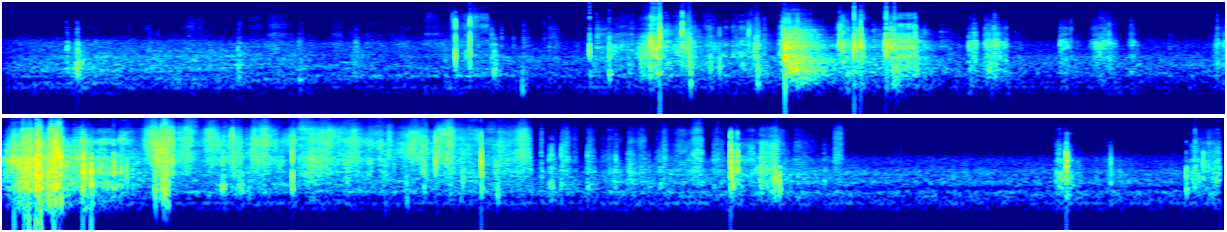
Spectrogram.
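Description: Handling noise from a phone being moved and rubbed: scattered clicks and crackles, with a dense burst of scraping and rustling from about nine to thirteen seconds in.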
